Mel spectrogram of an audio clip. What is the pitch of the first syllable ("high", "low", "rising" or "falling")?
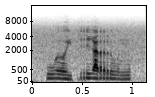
low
